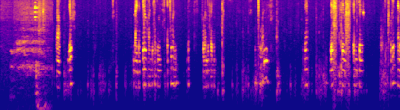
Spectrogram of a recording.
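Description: Computer keyboard typing: a quick, irregular run of keystrokes with short pauses.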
